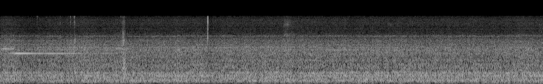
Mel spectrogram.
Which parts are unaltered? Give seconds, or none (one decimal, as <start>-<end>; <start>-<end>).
0.0-5.4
